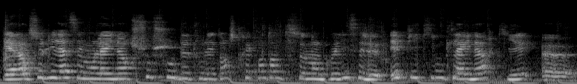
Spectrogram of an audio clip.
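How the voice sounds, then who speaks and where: A woman's voice: sits high, fast talker, distant mic. Chatty young woman, echoey room. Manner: chatty, lively, talks to the products. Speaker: beauty vlogger. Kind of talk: casual unboxing chat. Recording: echoey room, voice a bit off-mic, faint music.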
